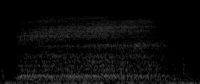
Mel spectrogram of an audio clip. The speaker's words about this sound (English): So let's start off by taking a deep breath.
